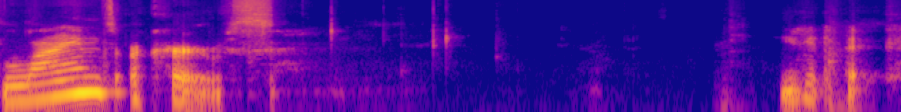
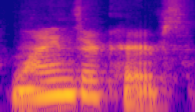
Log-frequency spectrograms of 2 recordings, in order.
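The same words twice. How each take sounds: First: Whispering. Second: Said in the usual way. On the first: Real, not acted. Offering child a choice, whispered.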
